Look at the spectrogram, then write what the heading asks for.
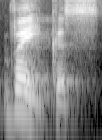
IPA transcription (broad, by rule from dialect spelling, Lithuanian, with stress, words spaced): ˈʋɐɪkɐs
